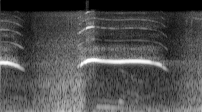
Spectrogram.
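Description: A girl's high-pitched squeal: a short one at the start, then a longer one held steady for nearly a second.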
